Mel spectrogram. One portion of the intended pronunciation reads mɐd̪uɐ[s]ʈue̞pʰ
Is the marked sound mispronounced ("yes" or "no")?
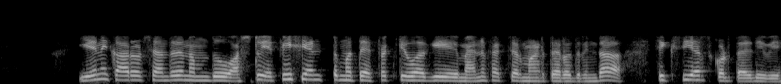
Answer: yes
